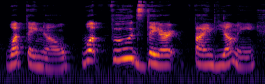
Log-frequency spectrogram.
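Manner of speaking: ordinary talk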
